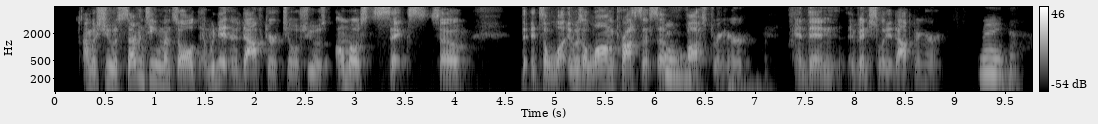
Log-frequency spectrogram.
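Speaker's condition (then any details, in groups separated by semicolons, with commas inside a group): No condition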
